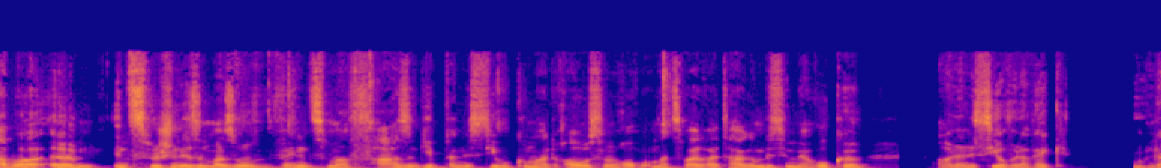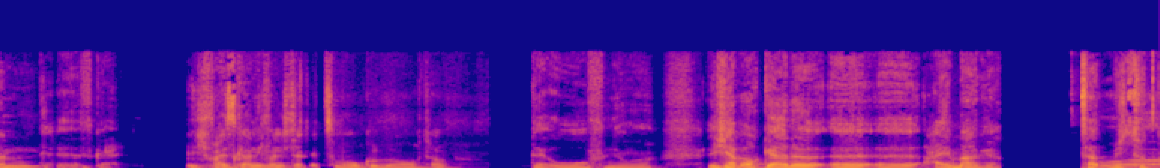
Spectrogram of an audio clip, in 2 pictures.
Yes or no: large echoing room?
no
